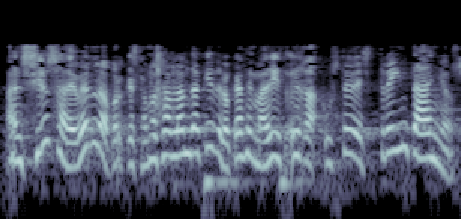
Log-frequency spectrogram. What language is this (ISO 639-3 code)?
spa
